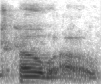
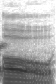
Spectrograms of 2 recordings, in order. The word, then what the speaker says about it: To'o: To'o. I looked at the pronunciation guide yesterday. To'o.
